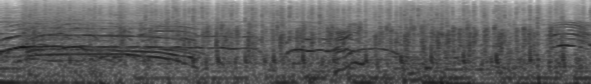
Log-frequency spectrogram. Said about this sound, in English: I feel that the applause is more out of sympathy than anything else, but that's okay.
